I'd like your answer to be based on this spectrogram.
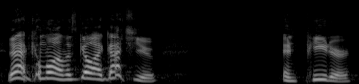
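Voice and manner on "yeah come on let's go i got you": a bit higher, upbeat coaxing; encouraging parent. Acted. Dad in the pool encouraging his child, cheerful. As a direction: cheer the kid into jumping. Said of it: "and you're like".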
